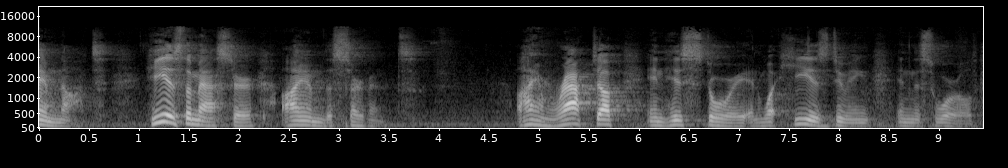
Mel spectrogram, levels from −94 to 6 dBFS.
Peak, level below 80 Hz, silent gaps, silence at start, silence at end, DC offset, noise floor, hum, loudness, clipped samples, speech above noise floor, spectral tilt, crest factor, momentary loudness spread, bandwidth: -4 dBFS; -70 dBFS; none; 0 s; 0.1 s; under 0.1%; -59 dBFS; none; -27 LUFS; under 0.1%; 31 dB; -5.5 dB/octave; 24 dB; 20 LU; 11.5 kHz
